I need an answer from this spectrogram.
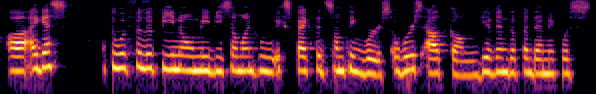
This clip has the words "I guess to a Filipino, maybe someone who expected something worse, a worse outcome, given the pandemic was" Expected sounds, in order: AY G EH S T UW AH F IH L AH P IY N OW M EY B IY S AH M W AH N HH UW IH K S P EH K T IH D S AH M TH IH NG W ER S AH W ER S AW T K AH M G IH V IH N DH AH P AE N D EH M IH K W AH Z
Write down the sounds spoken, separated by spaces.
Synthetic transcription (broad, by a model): AY G EH S T UW AH F IH L AH P IY N OW M EY B IY S AH M W AH N HH UW IH K S P EH K T IH D S AH M TH IH NG W ER S AH W ER S AW T K AH M G IH V IH N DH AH P AE N D EH M IH K W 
